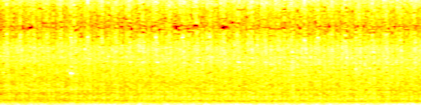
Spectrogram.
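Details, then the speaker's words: Free Jeep with a new head gasket and new distributor cap but original wires: low, loping idle with uneven pulses and stumbles, exhaust runners at different temperatures; misfire at idle despite plenty of power when driven, cause unknown. "he's trying he just runs like crap i don't know what the deal is"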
